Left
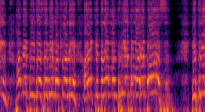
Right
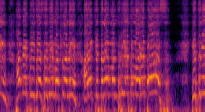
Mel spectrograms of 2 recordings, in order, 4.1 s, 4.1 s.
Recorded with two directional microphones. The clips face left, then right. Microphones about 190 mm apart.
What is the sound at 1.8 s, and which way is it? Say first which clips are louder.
Speech: left 2 dB; 20° left (ahead or behind).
